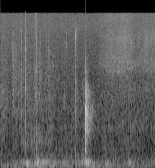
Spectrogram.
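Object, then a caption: Glossy magazine paper pages. Long acrylic nails trace and tap across the printed glossy paper pages of an open magazine lying flat, with soft scratchy strokes and three distinct taps, the loudest a sharp click around the middle. A page is turned near the end, giving a faint, bright papery rustle.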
